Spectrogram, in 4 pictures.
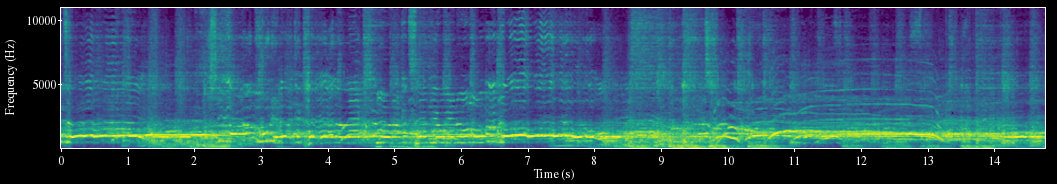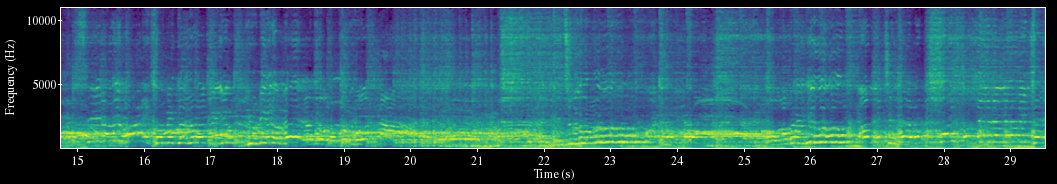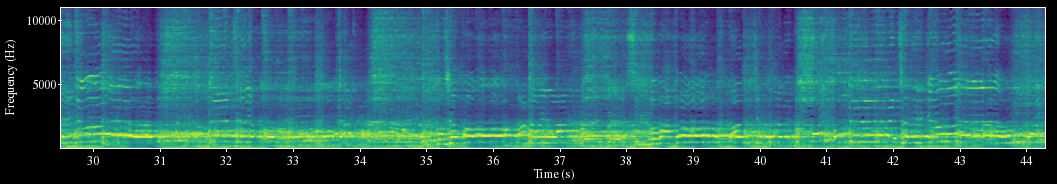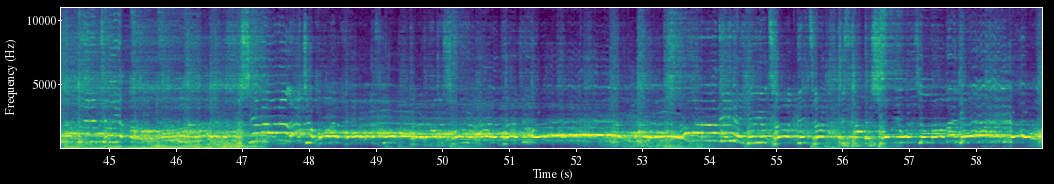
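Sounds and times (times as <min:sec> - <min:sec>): bass and drums beat: 0:00.0 - 0:02.8, 0:04.6 - 0:07.2, 0:07.8 - 0:47.5, 0:52.1 - 0:57.2
women singing: 0:00.0 - 0:08.6, 0:14.0 - 0:20.0, 0:21.4 - 0:59.0
live pop band: 0:00.0 - 0:59.0.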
